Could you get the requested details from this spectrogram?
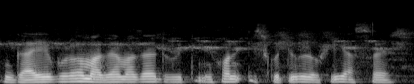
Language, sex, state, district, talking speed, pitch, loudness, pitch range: Assamese, male, Assam, Sonitpur, 115 wpm, 115 Hz, -19 LUFS, 110-125 Hz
